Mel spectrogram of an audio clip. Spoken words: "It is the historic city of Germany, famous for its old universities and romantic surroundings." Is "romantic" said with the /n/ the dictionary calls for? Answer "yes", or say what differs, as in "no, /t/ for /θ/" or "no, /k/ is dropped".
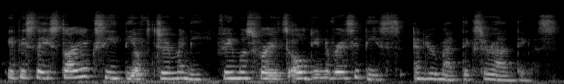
yes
